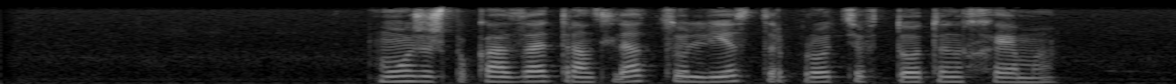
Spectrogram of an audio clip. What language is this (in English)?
Russian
